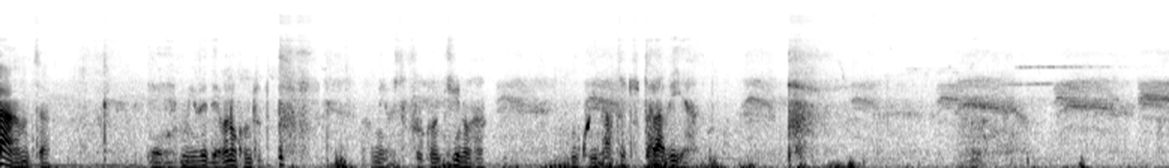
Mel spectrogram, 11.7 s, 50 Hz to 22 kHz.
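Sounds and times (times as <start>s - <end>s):
speech: 0.0s - 0.6s, 1.5s - 8.6s
harsh raspy bird calls on a street in the morning: 0.0s - 11.6s
low outdoor rumble: 0.0s - 11.6s.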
